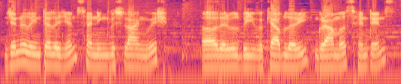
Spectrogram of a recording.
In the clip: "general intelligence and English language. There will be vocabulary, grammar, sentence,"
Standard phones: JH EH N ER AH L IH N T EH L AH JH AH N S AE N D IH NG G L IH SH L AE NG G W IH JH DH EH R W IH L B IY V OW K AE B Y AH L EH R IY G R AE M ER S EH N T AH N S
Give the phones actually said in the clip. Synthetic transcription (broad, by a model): JH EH N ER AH L IH N T EH L AH JH AH N S AE N D IH NG G L IH SH L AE NG G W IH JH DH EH R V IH L B IY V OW K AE B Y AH L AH R IY G R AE M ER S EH N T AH N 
